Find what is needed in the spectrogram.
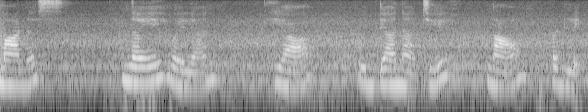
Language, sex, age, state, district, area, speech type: Goan Konkani, female, 18-30, Goa, Murmgao, urban, read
